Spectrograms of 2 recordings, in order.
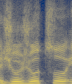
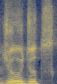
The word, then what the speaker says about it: Jujutsu: Aqui eu, eu, eu vou usar pronúncia japonesa porque fala Jiu-Jitsu, é, Jujutsu, enfim, é, em termos de Japão, é, tem um significado completamente diferente. Então, só para deixar bem claro do que, estou falando, vou falar Jujutsu, que é pronúncia japonesa mesmo, espero que não tenha problema.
